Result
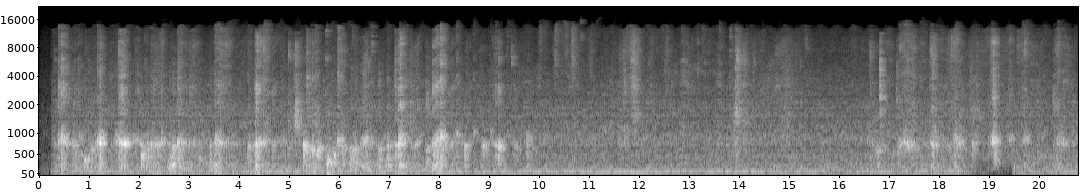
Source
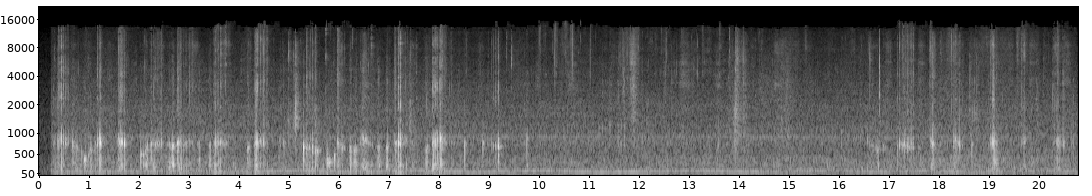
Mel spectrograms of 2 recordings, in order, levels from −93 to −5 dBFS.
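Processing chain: vibrato 2.9 Hz 96 cents; 18.53–19.47 Bessel high-pass 520 Hz, order 2; non-linear reverb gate 0.15 s falling, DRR -5 dB; warbling echo 0.328 s, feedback 50%, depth 125 cents, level -15 dB; gain -1 dB

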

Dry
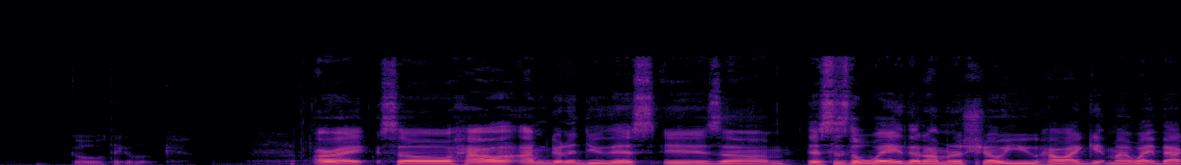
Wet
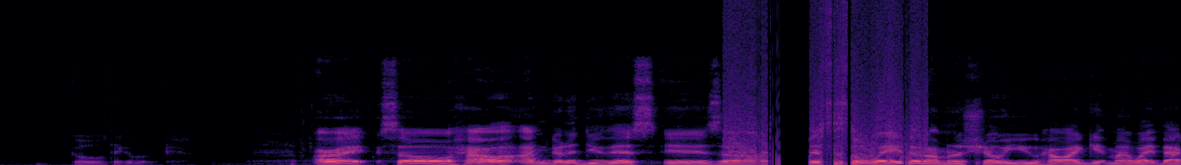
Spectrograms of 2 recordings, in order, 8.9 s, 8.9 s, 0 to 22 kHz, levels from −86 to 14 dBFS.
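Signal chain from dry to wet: flange 0.9 Hz, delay 7.7 ms, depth 7.4 ms, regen -43%; 5.42–6.96 sample gate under -37 dBFS

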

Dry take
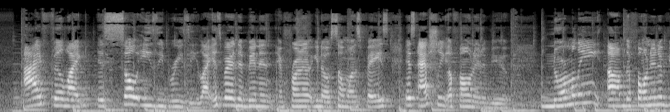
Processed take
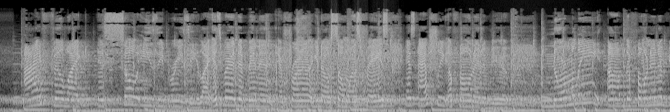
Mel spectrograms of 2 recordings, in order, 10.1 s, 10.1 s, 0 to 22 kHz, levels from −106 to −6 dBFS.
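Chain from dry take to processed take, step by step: low shelf 430 Hz -11.5 dB; 3.8–6.06 transient shaper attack -7 dB, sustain +5 dB; AGC gain up to 14 dB; EQ curve 100 Hz 0 dB, 200 Hz -26 dB, 470 Hz +8 dB, 670 Hz -26 dB, 1100 Hz -14 dB, 3300 Hz +2 dB, 5500 Hz -10 dB; spectral compressor 4:1; gain -5.5 dB

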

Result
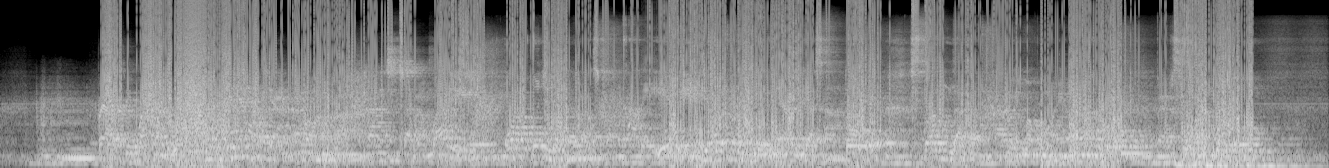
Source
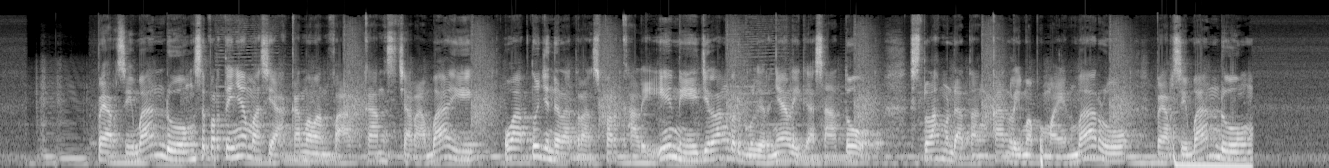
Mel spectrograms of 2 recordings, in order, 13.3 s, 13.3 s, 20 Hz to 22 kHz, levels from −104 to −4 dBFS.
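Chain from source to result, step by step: tracing distortion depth 0.04 ms; in parallel at 0 dB: compressor 10:1, threshold -29 dBFS, peak gain reduction 17.5 dB; on the sum: limiter -12 dBFS, peak gain reduction 8 dB; AGC gain up to 4 dB; low-pass sweep 1700 Hz -> 12000 Hz, 1.97–5.56; whine 2000 Hz -46 dBFS; 6.38–6.93 hard clip -10.5 dBFS, distortion -34 dB; harmonic tremolo 2.7 Hz, depth 50%, crossover 2200 Hz; 1.67–2.46 doubler 19 ms -4.5 dB; echo 0.414 s -19 dB; on a send at -1 dB: reverb RT60 1.0 s, pre-delay 47 ms; on the sum: wrapped overs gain 9 dB; gain -2.5 dB

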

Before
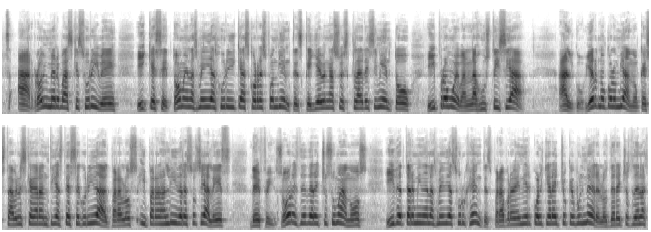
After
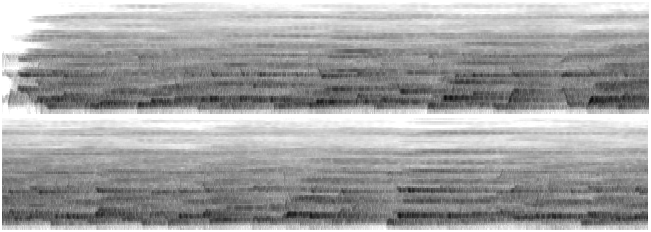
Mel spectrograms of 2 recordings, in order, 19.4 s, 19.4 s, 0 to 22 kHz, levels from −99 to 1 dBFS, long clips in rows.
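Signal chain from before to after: sine-wave speech; shimmer reverb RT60 2.1 s, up +12 st, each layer -8 dB, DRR -0.5 dB

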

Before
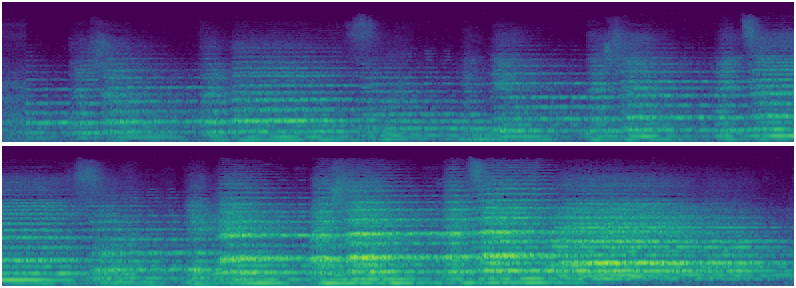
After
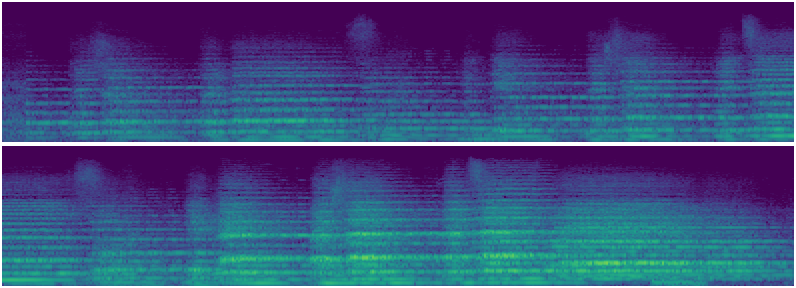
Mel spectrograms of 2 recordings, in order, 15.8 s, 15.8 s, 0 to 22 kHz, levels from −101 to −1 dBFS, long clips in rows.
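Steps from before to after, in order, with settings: 14.41–14.97 octaver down 2 oct, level -3 dB; gain -8.5 dB

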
